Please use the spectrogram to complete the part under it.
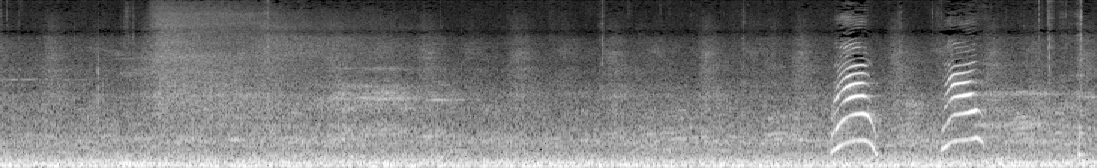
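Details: Cats at breakfast time meowing: two short arched meows, rising then falling, near the end, over steady low traffic-like rumble and a person speaking earlier.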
